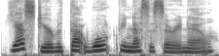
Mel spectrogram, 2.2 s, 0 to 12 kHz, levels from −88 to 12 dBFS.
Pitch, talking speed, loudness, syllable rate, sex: 220 Hz, 220 wpm, -17 LUFS, 5.5 syllables/s, female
